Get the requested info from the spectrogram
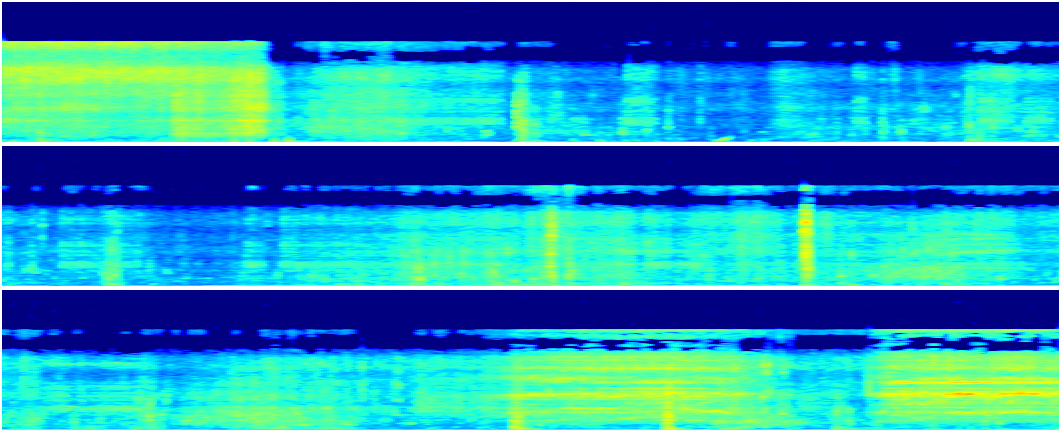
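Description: Choppy water slapping against a bass boat's hull, with scattered small knocks. Near the end comes a fine, quick ticking from the spinning reel being wound.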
